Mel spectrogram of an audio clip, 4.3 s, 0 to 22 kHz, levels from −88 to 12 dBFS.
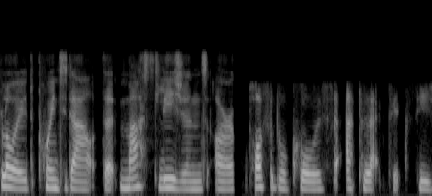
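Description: The call was handed from one network to another at 2.32 s, just after "that mass lesions are", and no speech frames arrived during the switch. This handover gap lasts 80 ms, until 2.40 s: the voice dies away almost at once and the line goes silent, so whatever was said in that stretch is simply missing rather than garbled.

When the new link comes up at 2.40 s, the call has fallen back from HD Voice to a narrowband codec, and that holds to the end. Before the switch, the AMR wideband (HD Voice) codec carried clear speech with little or no audible coding damage, consistent with its highest rate. After it, this fallback to narrowband removes everything above 4 kHz. The voice turns muffled and boxy, with a rough, buzzy grain that points to a low AMR-NB rate of around 5.9 kbit/s.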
